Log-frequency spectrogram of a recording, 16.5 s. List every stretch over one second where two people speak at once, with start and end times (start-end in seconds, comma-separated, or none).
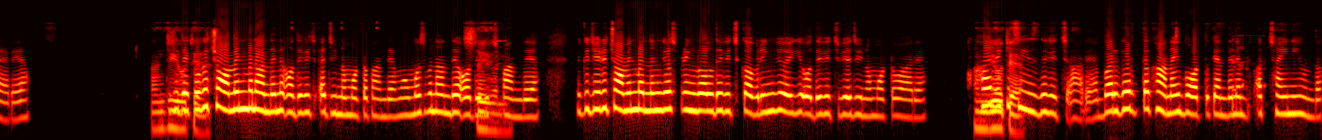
none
